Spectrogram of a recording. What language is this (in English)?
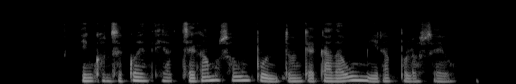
Galician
